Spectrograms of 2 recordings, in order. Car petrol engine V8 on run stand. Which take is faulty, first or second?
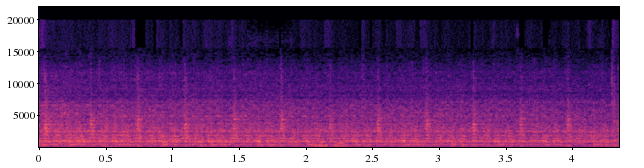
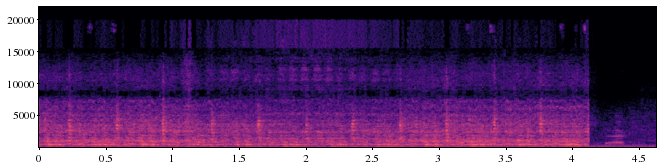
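second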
